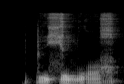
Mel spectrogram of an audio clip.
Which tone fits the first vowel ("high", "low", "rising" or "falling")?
low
